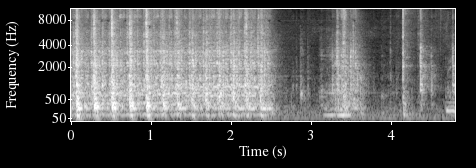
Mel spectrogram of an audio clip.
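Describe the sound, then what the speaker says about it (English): A sewing machine stitches down the pleats of a fabric face mask, a fast, steady mechanical chatter for a couple of seconds, then stopping, with a few softer clicks and handling sounds afterward. "So we're just going to sew the pleats together."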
